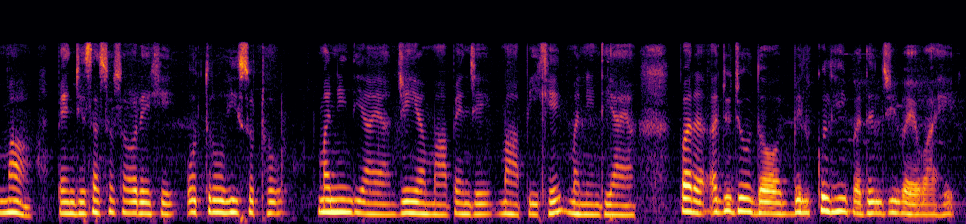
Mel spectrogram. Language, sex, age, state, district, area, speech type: Sindhi, female, 30-45, Maharashtra, Thane, urban, spontaneous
